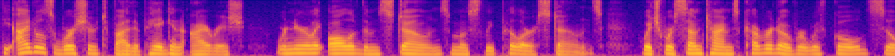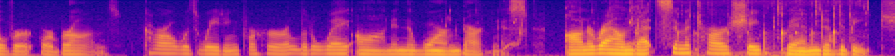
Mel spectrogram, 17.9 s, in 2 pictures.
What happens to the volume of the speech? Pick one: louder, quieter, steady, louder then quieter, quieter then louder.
quieter then louder.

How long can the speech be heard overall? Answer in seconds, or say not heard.
18 s.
